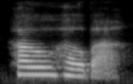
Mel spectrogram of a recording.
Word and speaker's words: jojoba: Jojoba. Oh, so the J is pronounced like an H.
